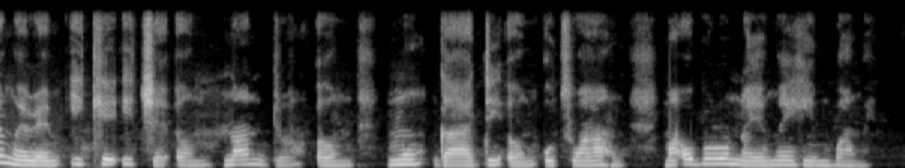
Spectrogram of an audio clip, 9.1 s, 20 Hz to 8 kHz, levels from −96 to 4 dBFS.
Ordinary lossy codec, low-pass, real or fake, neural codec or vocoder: none; 7.2 kHz; real; none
